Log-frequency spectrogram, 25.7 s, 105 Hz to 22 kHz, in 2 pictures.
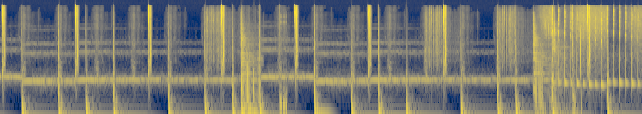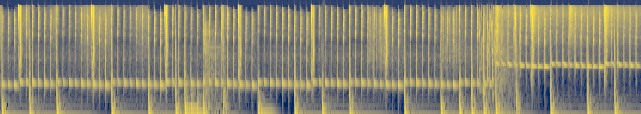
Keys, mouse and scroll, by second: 0.0 ctrl+s, 0.4 alt+right click, 1.1 alt+middle click, 1.6 alt+right click, 2.3 alt+middle click, 2.9 right click, 3.6 click, 5.7 right click, 6.6 click, 6.9-8.6 alt+right drag, 8.6 alt+right click, 9.2 right click, 10.2 click, 12.6 alt+right click, 12.9 alt+click, 13.8 alt+middle click, 14.7 alt+click, 15.1 alt+right click, 15.6 alt+click, 16.9 alt+right click, 17.3 alt+click, 17.7 alt+right click, 18.5 alt+click, 18.9 alt+right click, 20.1 shift+click, 21.7 shift+click, 23.3 click, 25.3-25.6 alt+right drag.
